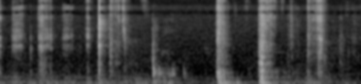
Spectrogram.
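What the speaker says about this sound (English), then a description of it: "I'm just gonna cut off that little sliver" Scissors or a paper trimmer clip a thin sliver of paper for a hexagon-shaped mini album, giving a few short, crisp snips and paper rustles scattered across a quiet, close-up stretch.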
